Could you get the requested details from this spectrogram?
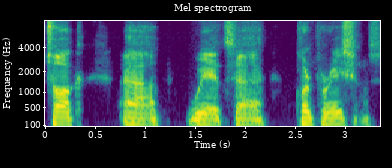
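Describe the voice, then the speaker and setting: A man with a Spanish accent talks at medium pitch with ordinary pitch variation. The sound is dry and close, with no echo. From Puerto Rico. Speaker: panelist, sports organization community staffer. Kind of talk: panel discussion. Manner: halting, many fillers.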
